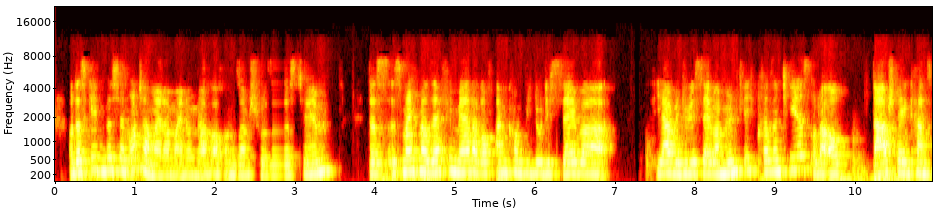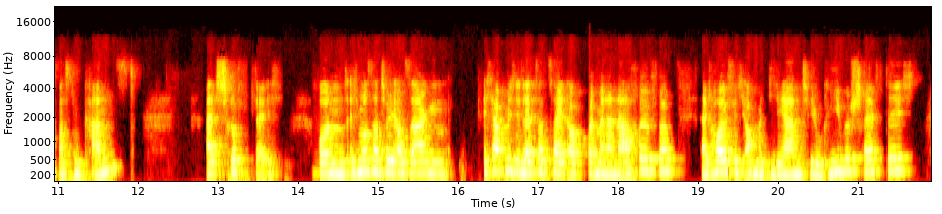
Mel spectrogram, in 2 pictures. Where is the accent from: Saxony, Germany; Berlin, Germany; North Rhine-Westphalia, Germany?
North Rhine-Westphalia, Germany; near Bielefeld; moved away as an adult; now in Bremerhaven, Germany; ich habe ja eigentlich mein ganzes Leben in äh, Nordrhein-Westfalen verbracht, in der Nähe von Bielefeld. Und ja, ich bin in so einem, ich würde mal sagen, Dörfchen aufgewachsen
